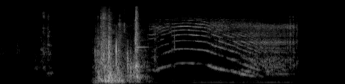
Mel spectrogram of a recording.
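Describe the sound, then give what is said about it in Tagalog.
A door being opened: a short rattling burst, then a long tonal creak that holds, rises slightly and slides down in pitch before stopping abruptly. “Buksan ko na kaya itong pinto.”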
